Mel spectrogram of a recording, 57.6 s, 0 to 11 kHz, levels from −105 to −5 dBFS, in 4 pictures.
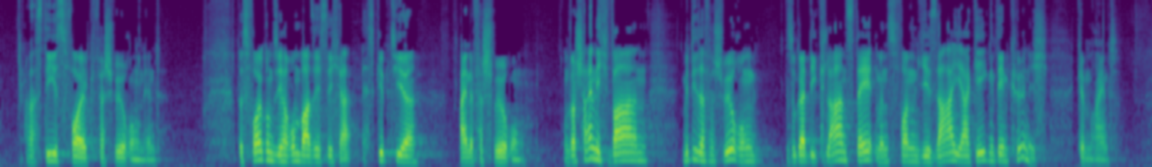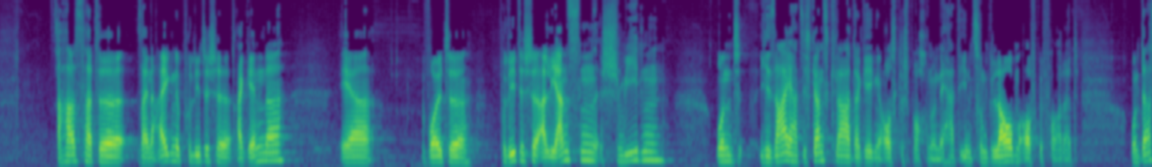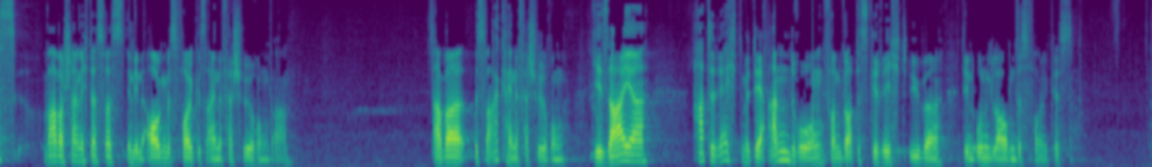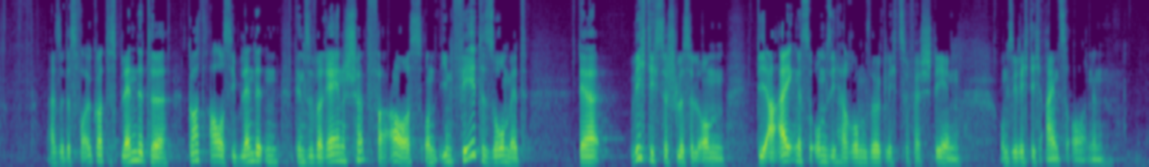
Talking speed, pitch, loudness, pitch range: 130 wpm, 120 Hz, -30 LUFS, 110-135 Hz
